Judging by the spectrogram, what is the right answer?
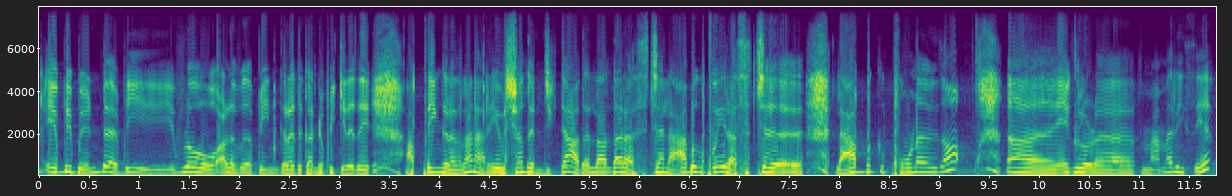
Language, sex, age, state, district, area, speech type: Tamil, female, 18-30, Tamil Nadu, Tiruvarur, rural, spontaneous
